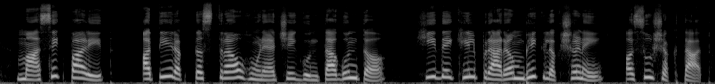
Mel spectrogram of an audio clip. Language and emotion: Marathi, neutral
